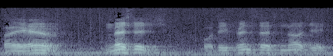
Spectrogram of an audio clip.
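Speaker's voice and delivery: lightly foreign broken English; a stranger speaking careful broken English. Acted. Intruder at the window asking for the princess, foreign accent.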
